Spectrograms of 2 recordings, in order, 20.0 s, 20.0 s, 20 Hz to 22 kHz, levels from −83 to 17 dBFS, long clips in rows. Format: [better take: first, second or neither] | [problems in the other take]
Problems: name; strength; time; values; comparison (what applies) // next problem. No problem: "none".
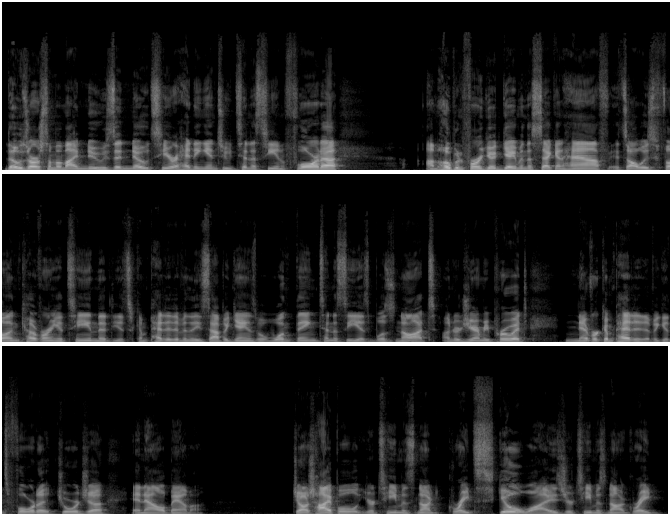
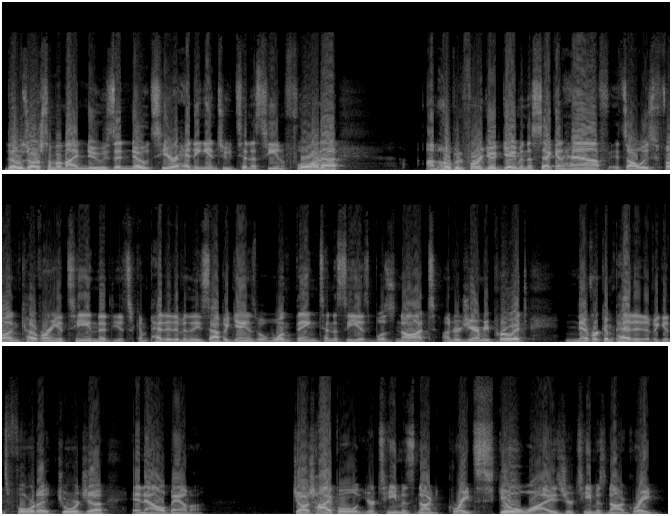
first | distortion; heavy; 7% of the sound clipped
